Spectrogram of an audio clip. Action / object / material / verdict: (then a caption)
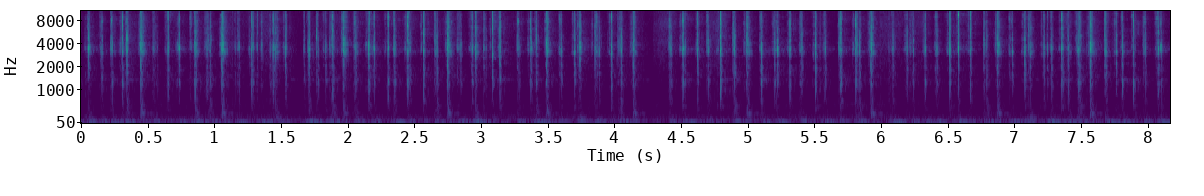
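tap / plastic mechanical keyboard / plastic / none. A compact black plastic Cherry G84-4100 keyboard with ML switches, resting on a desk, is typed on with the fingertips of both hands in quick taps. A rapid, steady stream of short, dry clacks with a bright edge plays over a constant low hum, each keystroke dying away almost instantly.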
